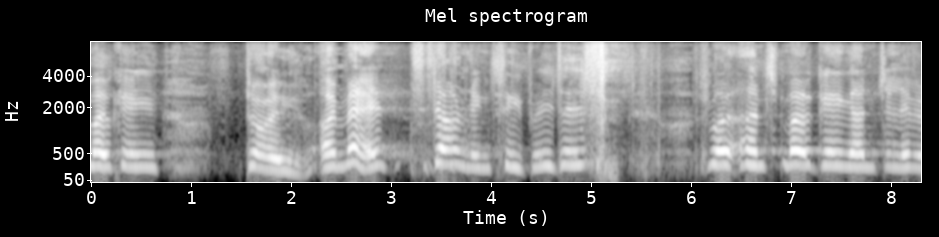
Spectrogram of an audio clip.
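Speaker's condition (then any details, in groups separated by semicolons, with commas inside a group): Huntington's disease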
